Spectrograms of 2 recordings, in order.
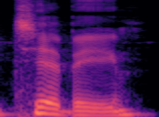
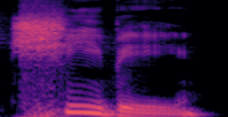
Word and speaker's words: Chibi: if i remember correctly it's supposed to be tibby yeah which is a gross perversion of what it is in japanese it's uh his name is chibi oh okay oh like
